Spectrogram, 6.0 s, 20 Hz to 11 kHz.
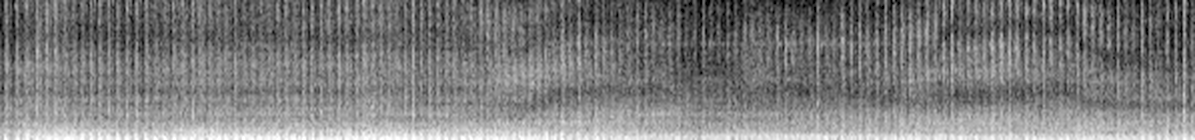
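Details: Older Craftsman SnowKing single-cylinder snowblower engine revived after oil drain, new spark plug, Sea Foam and WD-40 treatment: steady low even thump, running on its own without dying; normal running.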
